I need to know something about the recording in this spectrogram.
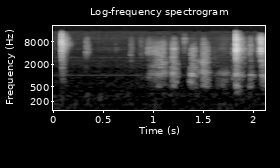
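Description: Trading cards being handled, card stock and plastic sliding and scraping against each other: one short scrape at the start, then a quick run of scrapes and rustles from about halfway through.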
